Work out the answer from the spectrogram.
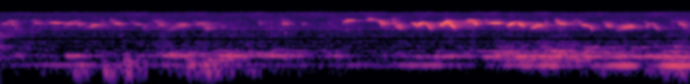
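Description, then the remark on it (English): Birds chirp and tweet steadily outdoors, a busy chorus of quick high calls that grows livelier toward the end, over a low rumbling hum in the background. “you listen to birds, airplanes, you look around, you see people, you see flowers and grass.”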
